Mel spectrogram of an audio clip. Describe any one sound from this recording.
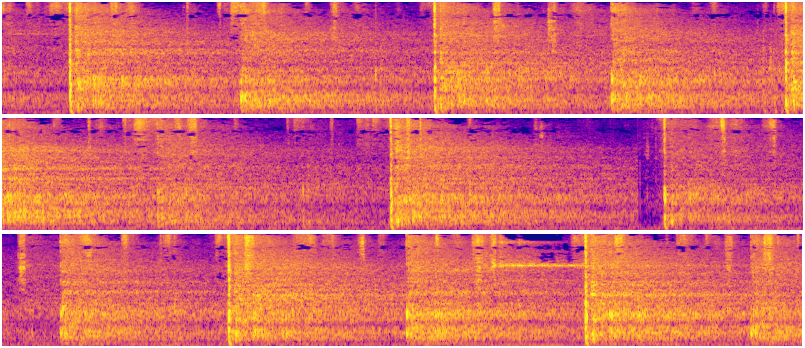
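Sneakers squeak and shuffle on the court.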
